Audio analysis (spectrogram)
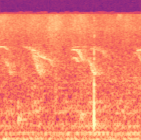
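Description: A chicken clucks briefly on a small Indonesian farm, a single soft cluck over a low rumbling background, close but faint.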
